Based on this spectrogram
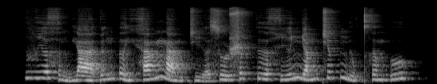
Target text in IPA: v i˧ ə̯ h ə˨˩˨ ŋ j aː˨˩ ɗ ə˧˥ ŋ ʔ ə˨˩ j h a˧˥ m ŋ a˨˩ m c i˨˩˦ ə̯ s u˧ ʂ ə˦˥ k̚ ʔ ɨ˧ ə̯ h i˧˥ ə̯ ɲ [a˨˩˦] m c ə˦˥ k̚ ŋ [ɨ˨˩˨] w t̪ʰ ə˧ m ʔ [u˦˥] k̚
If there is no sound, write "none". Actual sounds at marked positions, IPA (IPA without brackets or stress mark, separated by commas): a˧˥, ɨ˨˩˨, u˦˥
